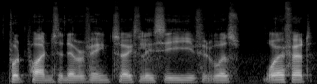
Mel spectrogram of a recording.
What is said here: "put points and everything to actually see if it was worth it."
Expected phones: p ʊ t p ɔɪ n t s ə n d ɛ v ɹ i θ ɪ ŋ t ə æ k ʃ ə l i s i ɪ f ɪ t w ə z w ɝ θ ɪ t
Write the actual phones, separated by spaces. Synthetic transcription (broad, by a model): p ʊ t p ɔɪ n t s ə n ɛ v ɹ i θ ɪ ŋ t ə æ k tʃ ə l i s i ɪ f ɪ t w ə z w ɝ f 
